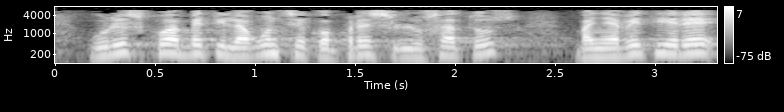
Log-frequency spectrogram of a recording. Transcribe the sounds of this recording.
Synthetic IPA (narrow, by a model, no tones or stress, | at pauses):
ɡuɾe̞skoabe̞t̪ilaɣ̞unt͡se̞ko̞pɾe̞zlusat̪us | baɲaβe̞t̪ie̞ɾe̞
